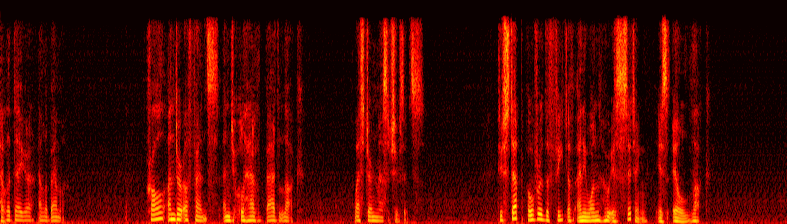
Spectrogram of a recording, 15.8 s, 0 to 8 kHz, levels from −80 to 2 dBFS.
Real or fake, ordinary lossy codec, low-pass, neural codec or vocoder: fake; AAC, 48 kbps; 7.2 kHz; codec, 16 kHz in and 24 kHz out, 0.8 kbps, FocalCodec, streaming, 65536 codes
